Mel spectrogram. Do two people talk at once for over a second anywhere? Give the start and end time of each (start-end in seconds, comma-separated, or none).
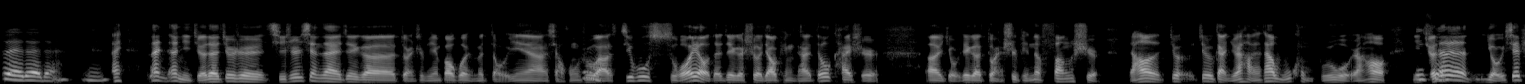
none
